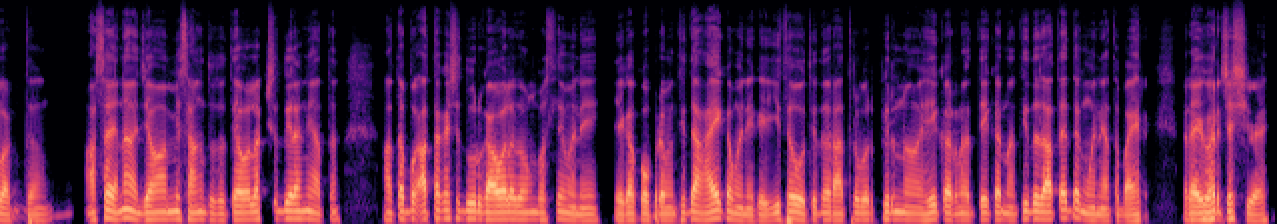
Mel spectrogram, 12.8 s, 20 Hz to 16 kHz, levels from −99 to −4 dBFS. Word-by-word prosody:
लागतं, 95 -1 -4 0.5
असं 110 +5 0
आहे 120 -3 +5
ना? 135 0 +2
जेव्हा 115 +1 +1
मी 120 +1 0
सांगत 110 0 -3
होतो, 100 0 -5
तेव्हा 110 -1 +4
लक्ष 120 +1 -2
दिलं 125 0 +2
नाही, 120 -2 0
आता. 105 - -7 0.5
आता 110 +2 0
बघ, 130 +3 -2
आता 135 - +2
कसे 130 0 -3
दूर 125 0 +1
गावाला 115 0 +6
जाऊन 115 0 -1
बसले" 110 +2 -5
म्हणे, 100 -3 -3 0.3
"एका 105 +1 +2
कोपऱ्यामध्ये. 105 +1 -2
तिथं 120 - +3
आहे 115 +3 +3
का," 125 -1 -1
म्हणे 100 -3 -3
"काही 95 +3 -3
इथं-तिथं, 110 -2 +1
रात्रभर 105 +1 -2
फिरणं, 115 -3 -2
हे 110 +4 0
करणं, 105 -1 0
ते 110 0 0
करणं, 105 -1 -2
तिथं 125 0 +1
जाता 115 +2 +4
येतं 135 +1 +2
का," 120 - -2
म्हणे 100 -2 -2
"आता 95 - -6
बाहेर. 95 +1 -1 0.4
रविवारच्या 115 +3 +4
शिवाय"? 95 -2 -2
110 Hz, 210 wpm, -24 LUFS, 105-120 Hz, 0.5 s, गावाला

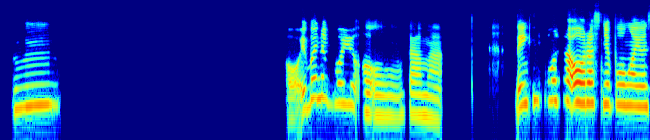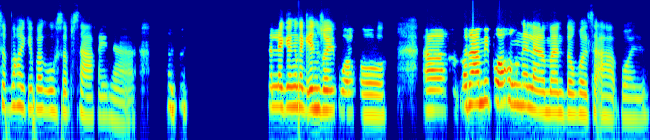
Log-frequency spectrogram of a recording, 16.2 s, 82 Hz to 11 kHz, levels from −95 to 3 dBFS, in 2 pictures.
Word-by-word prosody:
Hmm. 280 +3 -7 2.8
Oo - - -6
iba 350 -5 -2
nagoyo 300 -5 -7 0.2
oo 195 -1 -8
tama. 200 -4 -7 0.9
Thank 295 +4 -1
you 335 - -7
po 330 0 -3
sa 305 -2 +7
oras 305 -1 +5
niyo 290 -1 -4
po 285 - -2
ngayon 275 -1 0
sa 270 -2 -8
pakikipag-usap 245 -5 -5
sa 190 -3 -6
'kin, 185 -1 -15
ah. 155 - -15 1.7
Talagang 265 0 +4
nag-enjoy 240 -1 +4
po 230 - -10 0.2
ako, 205 -2 -5 0.7
ah, 235 0 +3 0.2
marami 295 +4 +6
po 320 - -3
akong 295 -1 +5
nalaman 220 -5 +1
tungkol 210 0 -2
sa 190 -1 -7
Apple. 180 +1 -14
250 Hz, 115 wpm, -21 LUFS, 210-290 Hz, 2.8 s, sa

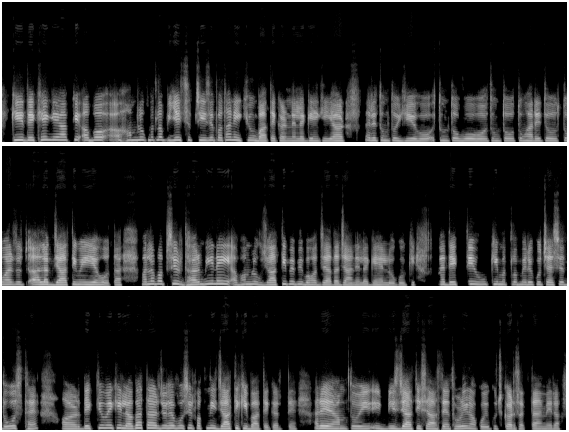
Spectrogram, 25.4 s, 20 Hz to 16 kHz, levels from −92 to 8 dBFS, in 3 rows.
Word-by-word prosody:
कि 305 +1 +7
देखेंगे 320 +3 +4
आप 315 0 0
कि 335 - +7
अब 285 -3 -2
अ, 310 +4 -1
हम 280 +2 -6
लोग 325 +1 -6
मतलब 310 -1 -7
ये 280 +3 +5
सब 300 - -9
चीज़ें 280 0 +1
पता 310 +3 -3
नहीं 300 -4 +2
क्यों 265 -2 -7
बातें 215 +2 +3
करने 220 -1 -2
लगे 220 +1 0
हैं 220 - -1
कि 225 -1 -4
यार 225 +1 +3 0.4
अरे 270 -1 -1
तुम 250 -2 -8
तो 255 - -6
ये 225 0 0
हो, 220 +3 -7
तुम 240 -1 -9
तो 250 -2 -4
वो 230 +1 -3
हो, 220 0 -5
तुम 225 -2 -12
तो 235 -1 -5
तुम्हारे 230 -1 -2
तो 235 -1 -5
तुम्हारे 260 0 -2
तो 230 - -4
अलग 260 -2 +4
जाति 235 +4 +5
में 255 0 -2
ये 245 -1 +5
होता 230 -3 -4
है। 225 - -4 0.3
मतलब 305 +3 -2
अब 320 - -3
सिर्फ 330 -6 +2
धर्म 250 +4 +1
ही 330 +2 +1
नहीं, 330 -2 +6
अब 245 -2 -2
हम 270 +1 -6
लोग 275 -5 -8
जाति 240 +7 +2
पे 295 - -2
भी 270 +1 -7
बहुत 235 -2 -5
ज़्यादा 215 -1 +2
जाने 205 -1 0
लगे 200 0 -4
हैं 210 0 0
लोगों 205 -1 -7
की। 220 - -5 0.4
मैं 270 - +2
देखती 265 +3 +5
हूँ 270 -2 -7
कि 280 - +2
मतलब 265 0 -9
मेरे 250 0 -4
कुछ 260 -1 -1
ऐसे 250 +1 +2
दोस्त 240 +3 -4
हैं 235 +1 0 0.4
और 225 0 -1
देखती 265 +4 0
हूँ 310 - -4
मैं 310 0 +5
कि 310 - +4
लगातार 300 +2 +2
जो 280 +2 -2
है 285 - +1
वो 285 - -5
सिर्फ 285 -1 -2
अपनी 280 +1 -1
जाति 250 +3 +4
की 255 - +6
बातें 200 -2 -1
करते 195 +1 -8
हैं। 210 - -11 0.3
अरे 270 0 +7
हम 245 0 -3
तो 250 -1 -4
इ 240 - 0 0.2
इब 225 -4 -7
इस 245 -3 0
जाति 245 +1 +5
से 235 - 0
आते 220 +1 +2
हैं, 230 - +2
थोड़ी 245 +2 -1
ना 250 -2 -3
कोई 220 -1 -5
कुछ 220 0 -5
कर 225 -3 +4
सकता 210 0 -1
है 210 0 0
मेरा। 205 0 -4
250 Hz, 250 wpm, -24 LUFS, 225-275 Hz, 0.4 s, कि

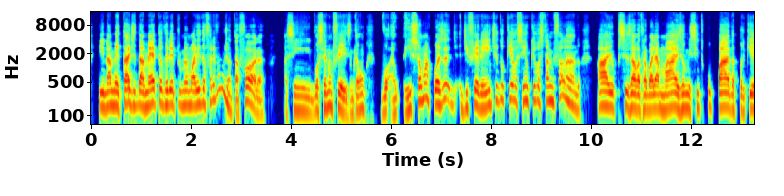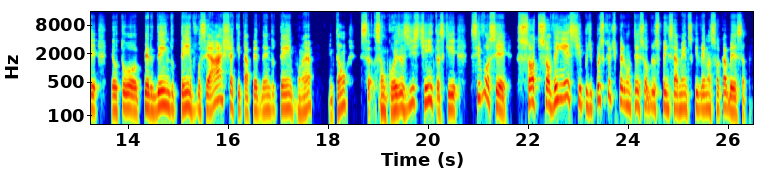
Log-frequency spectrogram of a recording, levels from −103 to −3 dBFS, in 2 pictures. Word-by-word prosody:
e, 155 -1 +1
na 160 +2 +2
metade 165 +1 +3
da 165 -2 +5
meta, 180 +4 +4
eu 180 - 0
virei 170 +1 +2
para 165 0 -10
o - - -6
meu 165 0 -1
marido 165 +2 +1
e 175 - -6
falei: 200 +6 -5
'Vamos 345 -4 -4
jantar - - -3
fora?'". 165 - +1 0.4
Assim, 125 -4 -5
você 135 +4 -1
não 155 -1 -2
fez. 125 -9 +1
Então, 130 +6 -3 0.3
voa 115 -2 -3
isso 135 +10 -1
é - - +5
uma 240 +4 0
coisa 180 +5 +2 0.2
diferente 150 +5 -1
do 215 +1 -6
que, 225 +2 -3
assim, 200 -1 -3
o 205 - -1
que 210 - -7
você 205 -3 -4
está 205 0 -2
me 210 - +1
falando: 175 -8 -2 0.3
"Ah, 160 0 +5
eu 150 - +1
precisava 145 -2 +2
trabalhar 140 0 +3
mais. 140 0 +2
Eu 145 - 0
me 145 -2 -1
sinto 145 +3 -7
culpada, 150 -1 +3
porque 135 +2 -1 0.3
eu 135 -1 +2
estou 135 -1 +2
perdendo 150 +2 +3
tempo". 145 -1 0
Você 135 0 -1
acha 190 +1 +4
que 130 - -11
está 135 - -2
perdendo 130 0 -4
tempo, 140 -2 -3
né. 135 +7 -1 0.3
Então, 130 - -2 0.3
sã 430 +1 -1
são 135 - -1
coisas 135 +2 +1
distintas, 190 +3 0
que 140 -2 0 0.3
se 240 - -2
você 275 +5 +2 0.2
só 195 - +3
só 190 -2 +4
vem 210 +9 +3
esse 255 -4 0
tipo 185 -4 -1
de 145 -1 -6
isso 215 - -1
que 285 - -3
eu 250 - -3
te 240 - -10
perguntei 170 -3 -1
sobre 155 - -3
os 150 - -5
pensamentos 145 -2 -1
que 150 - -3
vêm 140 0 -2
na 145 - -3
sua 140 +2 -5
cabeça. 130 -5 +1
150 Hz, 190 wpm, -24 LUFS, 135-180 Hz, 0.4 s, da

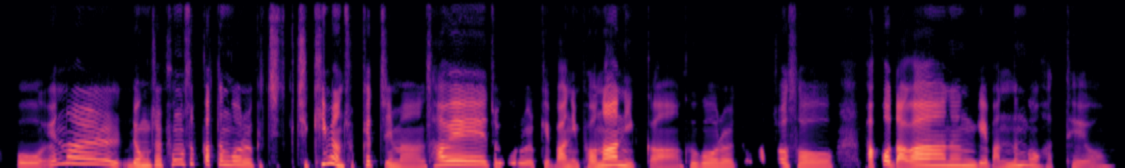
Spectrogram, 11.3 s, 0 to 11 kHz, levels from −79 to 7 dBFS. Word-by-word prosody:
뭐 200 -2 -3
옛날 335 - 0
명절 220 +2 0
풍습 315 +4 -6
같은 285 -1 -1
거를 240 -3 0
그 205 -1 -15
지 210 - -11
지키면 255 - +1
좋겠지만 195 -4 -5
사회적으로 250 -6 +2
이렇게 180 0 -7
많이 185 0 -1
변하니까 195 -5 +2
그거를 200 -1 -3
또 - - -21
맞춰서 200 -3 -4 0.3
바꿔 210 +6 +3
나가는 235 +4 +4
게 200 -2 -2
맞는 215 +8 -4
것 220 -3 -4
같아요. 180 +1 -13
215 Hz, 285 characters per minute, -20 LUFS, 195-255 Hz, 0.3 s, 나가는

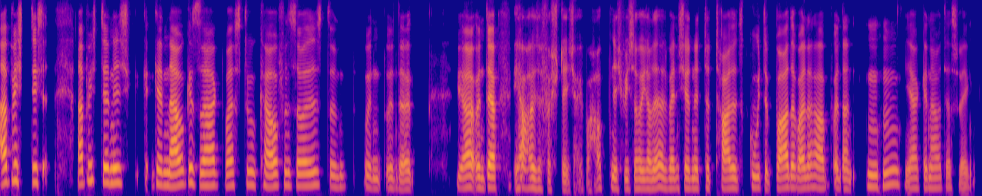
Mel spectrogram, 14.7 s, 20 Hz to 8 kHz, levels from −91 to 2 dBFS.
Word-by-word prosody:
„Habe 235 +4 +6
ich 250 - 0
dich 235 - +2 0.5
habe 210 +5 +3
ich 260 0 -5
dir 230 0 +6
nicht 225 +1 +2 0.2
g - - -7
genau 190 -2 +5
gesagt, 195 -3 +2
was 185 +2 0
du 200 -2 -3
kaufen 185 +1 +1
sollst?“ 185 +1 -1
Und 165 0 -7 0.2
und 150 -4 -6
und 150 -1 -6
der, 140 -2 -1 0.6
ja 160 +2 +5
und 160 0 0
der: 160 -1 +9 0.3
„Ja, - - +2
also, 155 -2 0
verstehe - - -5
ich - - -9
überhaupt - - -10
nicht, 150 -2 -3
wie 145 - -2
soll 145 +1 -1
hier 140 0 0
ne? 150 +1 +1
Wenn 145 +1 0
ich 155 - -7
hier 150 -1 +1
'ne 150 0 -2
total 150 -1 0
s 145 - -17
gute 160 -2 -4
Badewanne 155 +1 +3
habe 150 -3 0
und - - -5
dann“, 145 -2 -2 0.2
mhm, 185 +4 -2
ja, 150 -6 -3
genau 150 +1 -5
deswegen. 75 - -9
165 Hz, 185 wpm, -26 LUFS, 150-195 Hz, 0.6 s, der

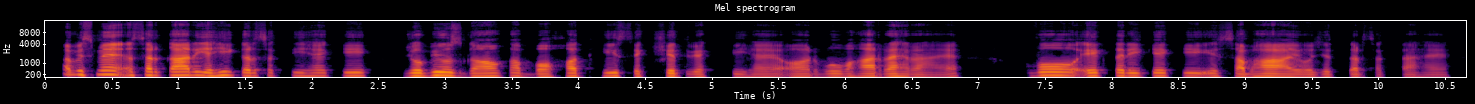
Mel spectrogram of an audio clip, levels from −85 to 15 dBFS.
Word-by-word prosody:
अब - - -1
इसमें 210 -1 +3
सरकार 185 0 +5
यही 170 +1 +2
कर 155 -3 -1
सकती 155 0 -12
है 155 +1 -6
कि, 160 +1 -4 0.3
जो 150 +1 +4
भी 175 +5 +3
उस 165 -5 +4
गाँव 140 +1 +3
का 155 - -2
बहुत 125 +3 -1
ही 150 +1 0
शिक्षित 135 -1 -4
व्यक्ति 120 0 -11
है 120 +1 -8
और 125 0 -5
वो 130 +2 -6
वहाँ 130 +1 +2
रह 130 -1 +2
रहा 110 -3 -8
है, 115 +6 -11 0.5
वो 170 +1 +3
एक 155 +1 0
तरीके 150 -1 -1
की 145 -2 -7
सभा 130 0 +3
आयोजित 120 -1 -4
कर 115 - -4
सकता 110 -1 -16
है, 105 0 -16
140 Hz, 185 wpm, -22 LUFS, 120-155 Hz, 0.5 s, सरकार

